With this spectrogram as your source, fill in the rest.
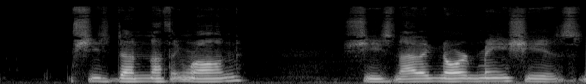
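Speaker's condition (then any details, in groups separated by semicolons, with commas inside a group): Multiple sclerosis; progressive form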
